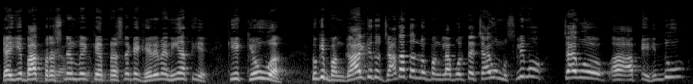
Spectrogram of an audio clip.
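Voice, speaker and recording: A man's voice: very high-pitched, very fast, fairly bright tone. A man speaking in a TV debate, starting with hesitant fillers and then posing rhetorical questions. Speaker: debate panelist. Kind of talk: TV debate argument.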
